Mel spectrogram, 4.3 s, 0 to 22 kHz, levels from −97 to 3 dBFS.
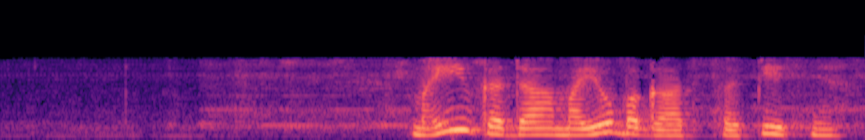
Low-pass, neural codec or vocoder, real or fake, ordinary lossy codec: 7.2 kHz; none; real; AAC, 16 kbps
